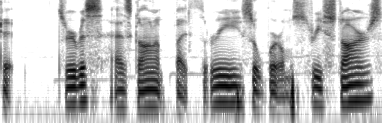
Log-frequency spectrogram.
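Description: A quiet man's voice, fairly low in pitch, with a bright, sharp tone, ordinary pitch variation, a moderate pace and a dry, close sound with no echo. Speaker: gaming video creator. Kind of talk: gameplay commentary. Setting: home recording late at night. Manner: quiet, held down so others can sleep.

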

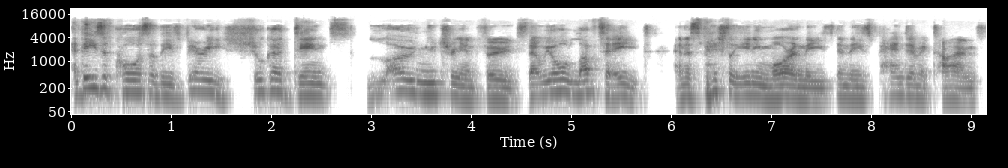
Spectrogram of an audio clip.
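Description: A man with an Australian accent talks at a fairly quick pace, with hardly any pauses and ordinary pitch variation. His voice is somewhat breathy, and the background is quiet. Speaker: nutrition scientist; presenter. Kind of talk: product training lecture. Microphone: video call.

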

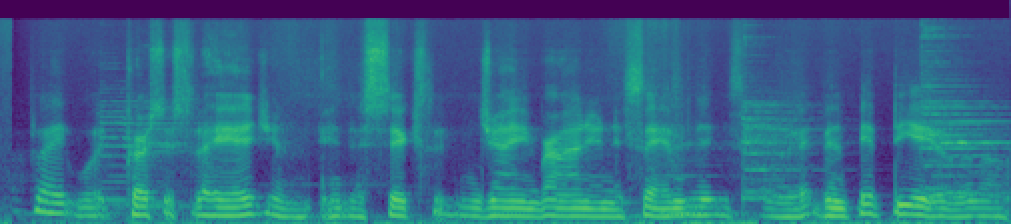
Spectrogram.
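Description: With clear music in the background, a man speaks at a fairly slow pace in a fairly low pitch with ordinary pitch variation. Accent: Southern US. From Macon, Georgia, USA. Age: 70s. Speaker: blues musician. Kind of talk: interview answer. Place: studio.

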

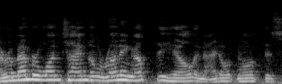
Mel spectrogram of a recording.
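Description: A man with an American accent talks in a dark, mellow tone that is somewhat breathy. Light background noise can be heard. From Wisconsin, Johnson Creek; Wisconsin. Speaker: pastor. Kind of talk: invocation sermon. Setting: live event with audience. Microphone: pa.

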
